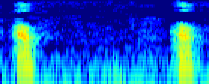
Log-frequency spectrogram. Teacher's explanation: كما أنها من حروف الرخاوة لأن الصوت يمتد معها ويجري أص يجري معها الصوت والنفس كلاهما.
